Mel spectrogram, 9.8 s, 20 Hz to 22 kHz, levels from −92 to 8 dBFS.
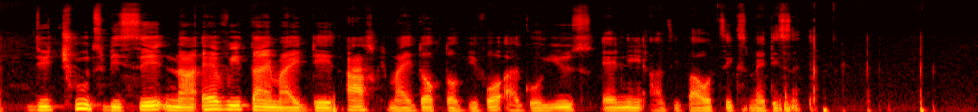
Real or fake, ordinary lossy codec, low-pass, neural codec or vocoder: fake; none; 19.8 kHz; vocoder, 48 kHz, 128 mel bands, Vocos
